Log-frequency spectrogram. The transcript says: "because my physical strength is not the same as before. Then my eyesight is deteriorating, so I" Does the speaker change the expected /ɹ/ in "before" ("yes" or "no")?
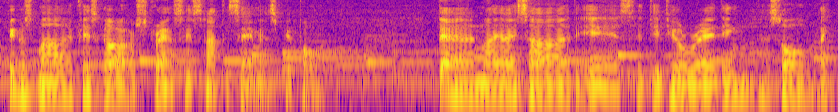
yes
